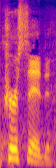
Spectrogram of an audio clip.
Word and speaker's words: Cursed: Just uh, type in the few and cursed and is it cursed or cursed? – It's uh, the few and cursed. Cursed, okay. Yeah. All right, so cursed is the correct pronunciation.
